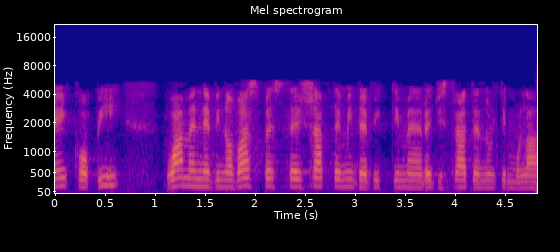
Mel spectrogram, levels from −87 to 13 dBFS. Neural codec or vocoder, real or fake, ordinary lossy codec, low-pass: none; real; AAC, 32 kbps; 5.4 kHz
